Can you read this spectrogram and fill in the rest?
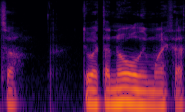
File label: "nool", Welsh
